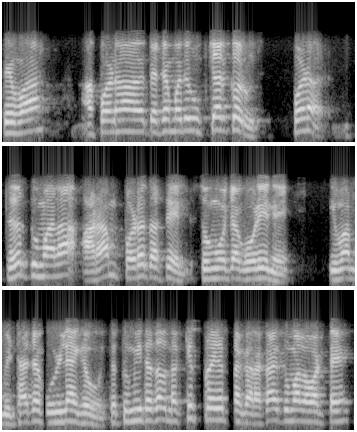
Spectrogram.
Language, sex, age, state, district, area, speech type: Marathi, male, 30-45, Maharashtra, Raigad, rural, conversation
